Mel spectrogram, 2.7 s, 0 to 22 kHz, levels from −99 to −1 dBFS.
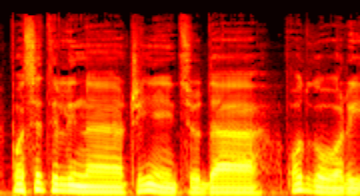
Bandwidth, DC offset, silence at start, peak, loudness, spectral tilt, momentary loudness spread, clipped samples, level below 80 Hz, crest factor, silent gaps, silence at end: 16 kHz; under 0.1%; 0.1 s; -2 dBFS; -16 LUFS; -7 dB/octave; 6 LU; under 0.1%; -34 dBFS; 12 dB; none; 0 s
